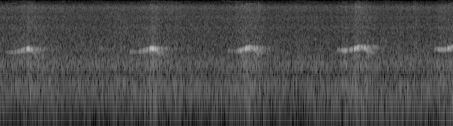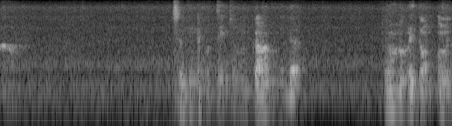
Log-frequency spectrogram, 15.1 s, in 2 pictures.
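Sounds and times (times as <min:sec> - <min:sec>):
bird whistling call: 0:00.1 - 0:00.8, 0:02.2 - 0:02.9, 0:03.8 - 0:04.5, 0:05.6 - 0:06.4, 0:07.2 - 0:07.9.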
